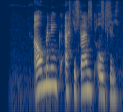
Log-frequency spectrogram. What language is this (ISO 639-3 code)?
isl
